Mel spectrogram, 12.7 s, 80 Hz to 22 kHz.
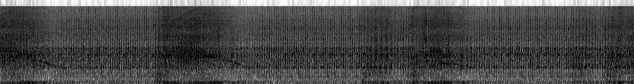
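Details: BMW 320d diesel hunting and surging every few seconds, with a sharp rapid clatter over the idle and uneven misfiring beats; injectors or tappet suspected, cause unfound by garage and seller for over a month.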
